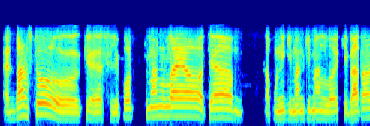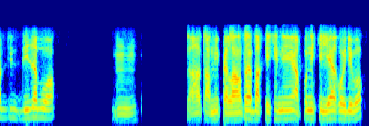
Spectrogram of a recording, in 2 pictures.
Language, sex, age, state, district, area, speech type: Assamese, male, 18-30, Assam, Sivasagar, rural, conversation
